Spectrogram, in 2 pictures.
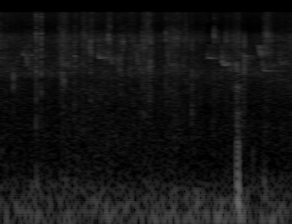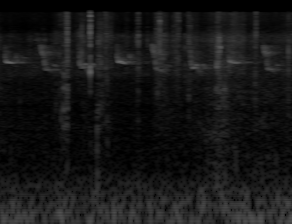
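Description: A small songbird calling over and over in short, high, downward-sliding notes, about three a second from about two seconds in, over a low rumble. A few sharp clicks and scrapes come from a small knife trimming a chanterelle mushroom, the loudest about halfway.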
